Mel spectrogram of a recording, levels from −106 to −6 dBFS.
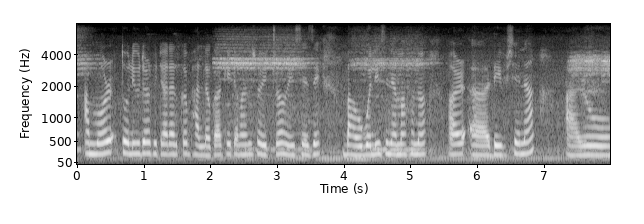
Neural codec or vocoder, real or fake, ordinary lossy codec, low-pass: none; real; none; none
